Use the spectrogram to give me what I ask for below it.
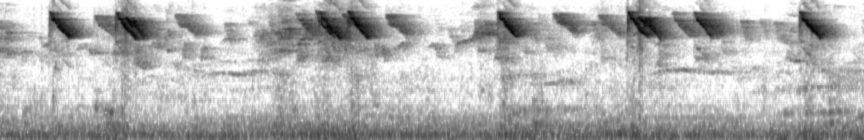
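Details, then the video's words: A female Oriental white-eye gives noisy calls meant to get males singing fast like wild birds; thin, high descending chirps come in clusters of two or three with brief gaps. "suara pleci betina ribut bikin jantan langsung ngalas"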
